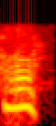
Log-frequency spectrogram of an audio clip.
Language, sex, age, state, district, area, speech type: Odia, male, 45-60, Odisha, Gajapati, rural, conversation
